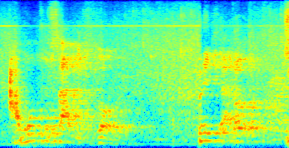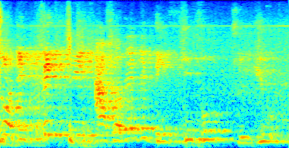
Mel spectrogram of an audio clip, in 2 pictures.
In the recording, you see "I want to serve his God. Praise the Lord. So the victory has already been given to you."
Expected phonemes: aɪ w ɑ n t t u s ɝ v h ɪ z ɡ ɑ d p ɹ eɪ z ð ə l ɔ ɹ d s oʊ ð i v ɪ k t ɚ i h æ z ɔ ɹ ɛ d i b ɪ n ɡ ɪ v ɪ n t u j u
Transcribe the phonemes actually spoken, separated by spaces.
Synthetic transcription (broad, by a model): aɪ w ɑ n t t u s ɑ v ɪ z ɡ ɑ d p ɹ eɪ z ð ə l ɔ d s oʊ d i f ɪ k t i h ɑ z ɔ ɹ ɛ d i b ɪ n ɡ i v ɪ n t u j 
